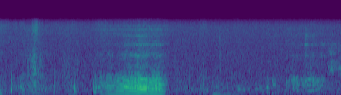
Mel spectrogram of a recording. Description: My bf snoring for days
